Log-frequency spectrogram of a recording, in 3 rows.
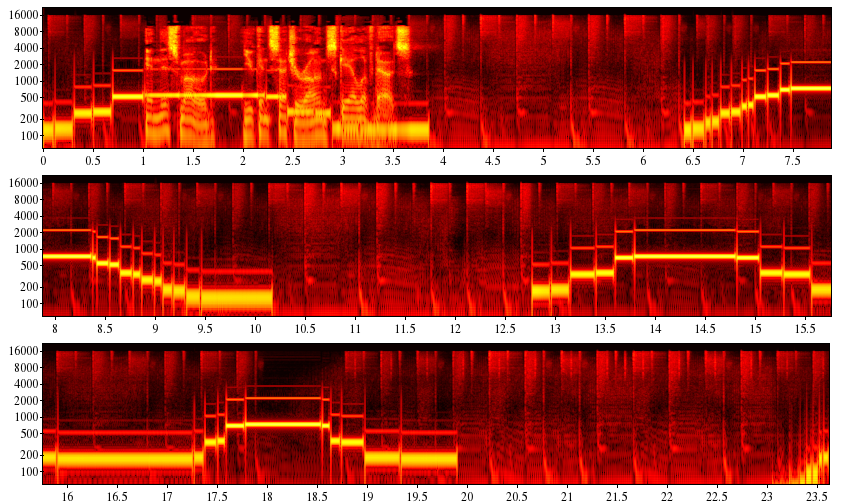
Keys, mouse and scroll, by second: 4.6 click, 5.1 click, 6.2-10.1 drag, 10.7 click, 11.5 click, 12.5-19.9 drag, 20.5-21.4 drag, 21.9-22.6 drag, 22.8-23.6 drag.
